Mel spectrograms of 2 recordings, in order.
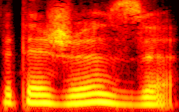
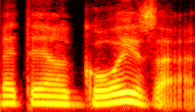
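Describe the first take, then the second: First: It is pronounced the French way. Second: It is pronounced the German way. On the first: "En francés" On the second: "Y en alemán lo llaman Betelgeuse"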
